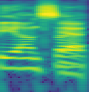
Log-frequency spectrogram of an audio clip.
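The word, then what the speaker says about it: Beyoncé: Beyonce. It's like fiance. The accent on the Beyonce.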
